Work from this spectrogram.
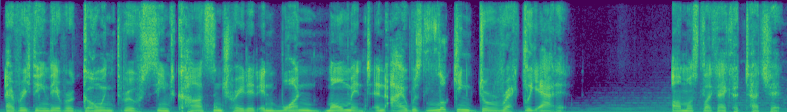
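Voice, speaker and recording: A man's voice: medium pitch, steady tone, moderate pace, darkish tone, soft background music, close to an everyday voice. An actor playing a troubled, withdrawn young man in an audio drama, subdued, terse and guarded. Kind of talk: naturalistic audio drama acting.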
